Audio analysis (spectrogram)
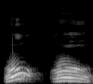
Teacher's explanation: உதடுகளை குவிக்கின்ற பொழுது கிடைக்கக்கூடிய எழுத்துக்கள் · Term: இதழ் குவிவதால்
